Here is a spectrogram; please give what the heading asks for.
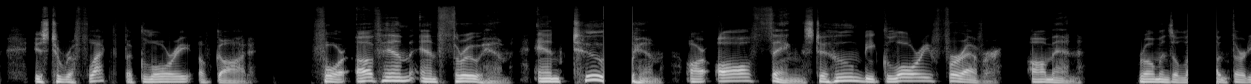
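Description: At 2.81 s the sound cuts abruptly to silence for about 0.09 s, then resumes. Longer gaps of roughly 0.29 s follow at 6.04 to 6.35 s and at 11.87 to 12.18 s. These are likely Bluetooth stalls: radio interference delays packets, the headphones' buffer empties, and playback halts until the retransmissions arrive. Packet-loss concealment fills a gap with smeared or repeated sound, but here each gap is clean, dead silence.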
